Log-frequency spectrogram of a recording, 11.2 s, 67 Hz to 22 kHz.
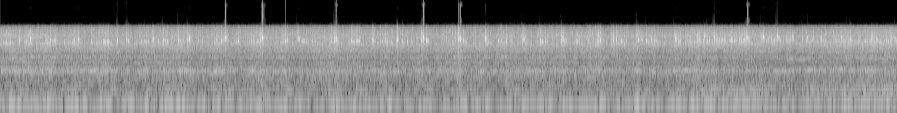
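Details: Ford 302 V8 at steady idle with a high, faint whistling or chirping squeak from the #1 cylinder, in time with the valvetrain. The noise stops with both rockers removed and returns when the exhaust rocker is installed. Owner suspects a bad roller, not confirmed.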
